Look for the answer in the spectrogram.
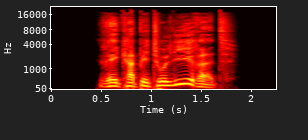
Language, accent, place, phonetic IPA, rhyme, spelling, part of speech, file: German, Germany, Berlin, [ʁekapituˈliːʁət], -iːʁət, rekapitulieret, verb, De-rekapitulieret.ogg
- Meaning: second-person plural subjunctive I of rekapitulieren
